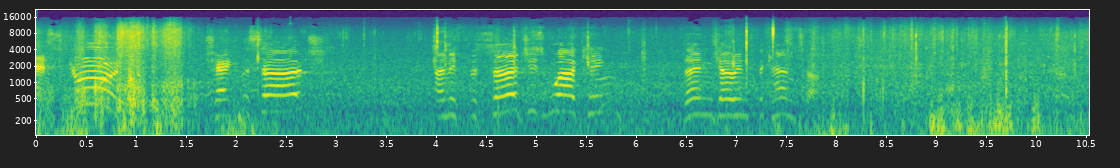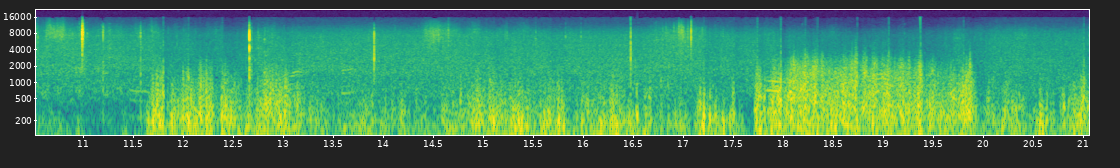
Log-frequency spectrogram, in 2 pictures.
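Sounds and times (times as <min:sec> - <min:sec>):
wind buffeting microphone: 0:00.0 - 0:02.5, 0:07.1 - 0:21.0.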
